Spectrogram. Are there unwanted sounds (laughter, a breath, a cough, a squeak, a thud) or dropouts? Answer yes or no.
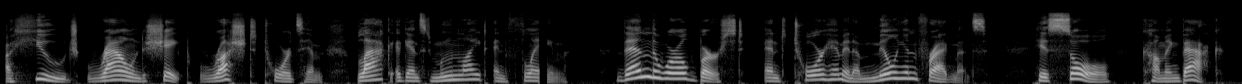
yes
